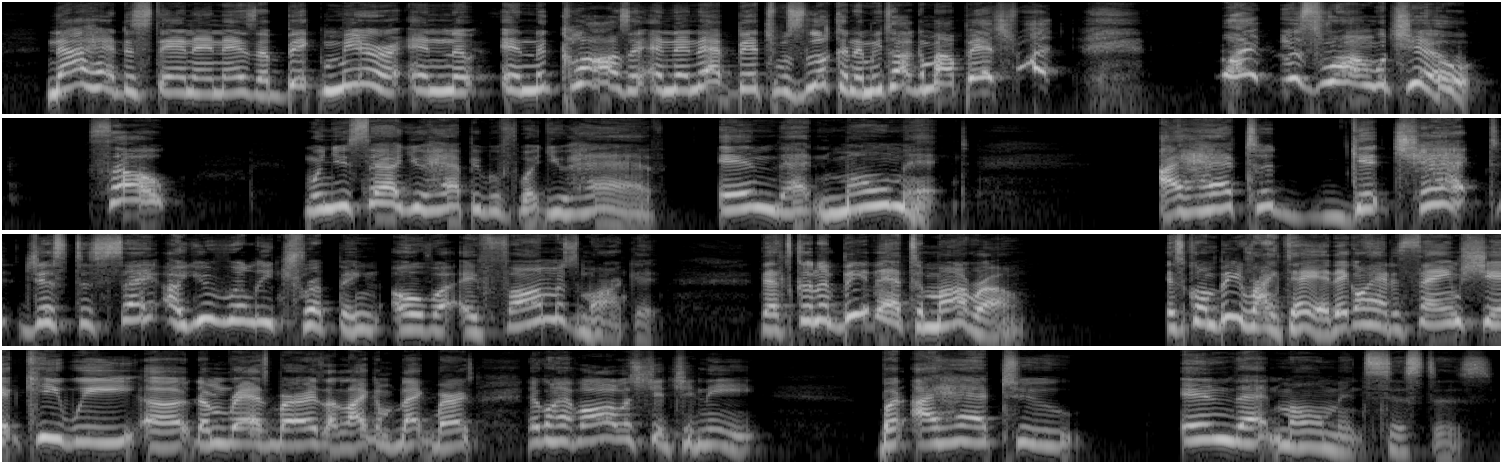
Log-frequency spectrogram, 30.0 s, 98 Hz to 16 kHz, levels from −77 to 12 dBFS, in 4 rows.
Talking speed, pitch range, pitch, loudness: 215 wpm, 220-300 Hz, 260 Hz, -17 LUFS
